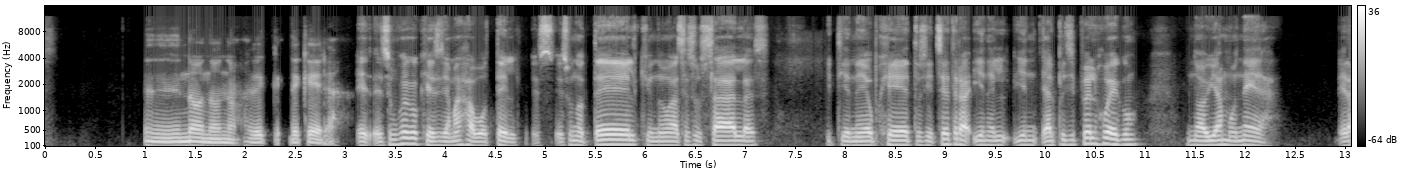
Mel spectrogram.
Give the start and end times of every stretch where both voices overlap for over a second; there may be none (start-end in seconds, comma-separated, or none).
none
